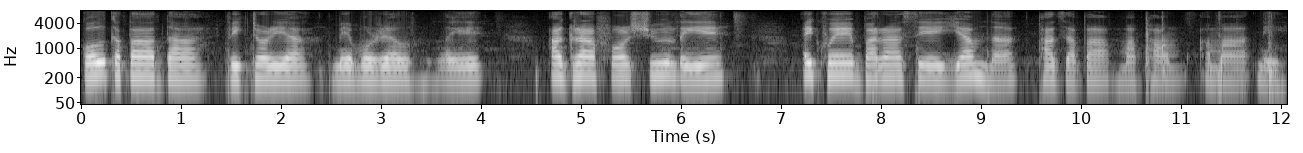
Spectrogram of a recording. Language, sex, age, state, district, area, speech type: Manipuri, female, 30-45, Manipur, Senapati, rural, spontaneous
